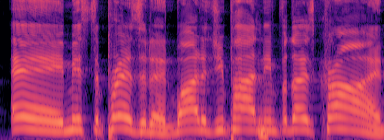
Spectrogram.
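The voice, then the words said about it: Put-on Spanish accent, sounds Italian. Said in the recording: “that's a great Spanish accent, too ... Sounds Italian.”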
